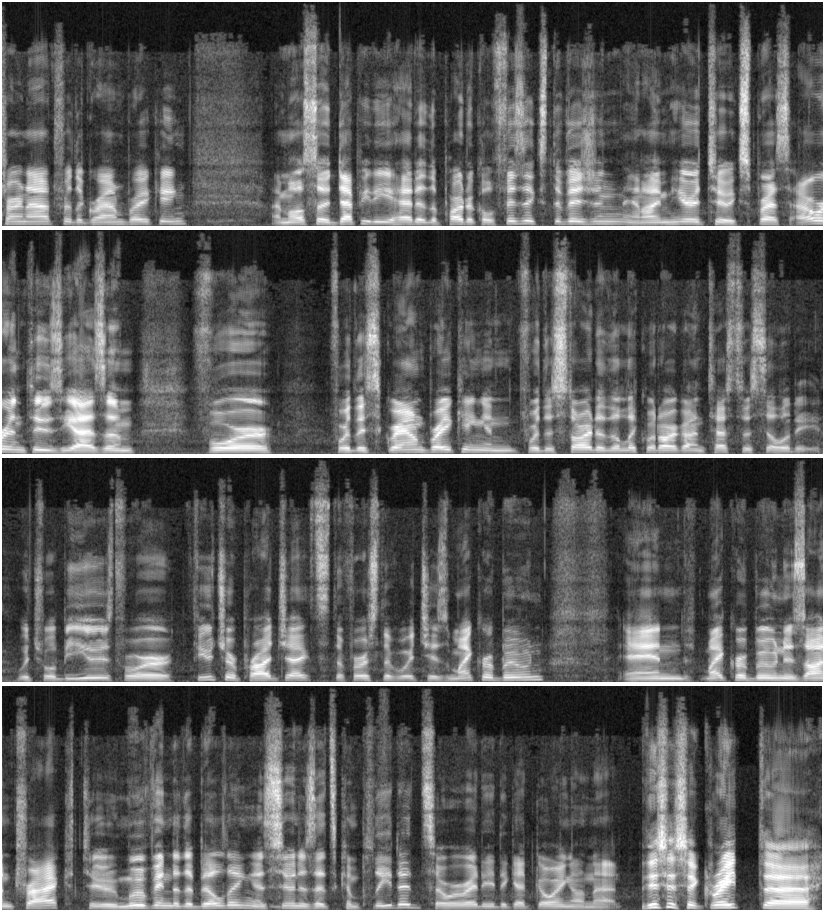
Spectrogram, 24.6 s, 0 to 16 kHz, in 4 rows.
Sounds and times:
Speech: 0.0s - 1.4s, 2.0s - 16.4s, 17.0s - 24.6s.

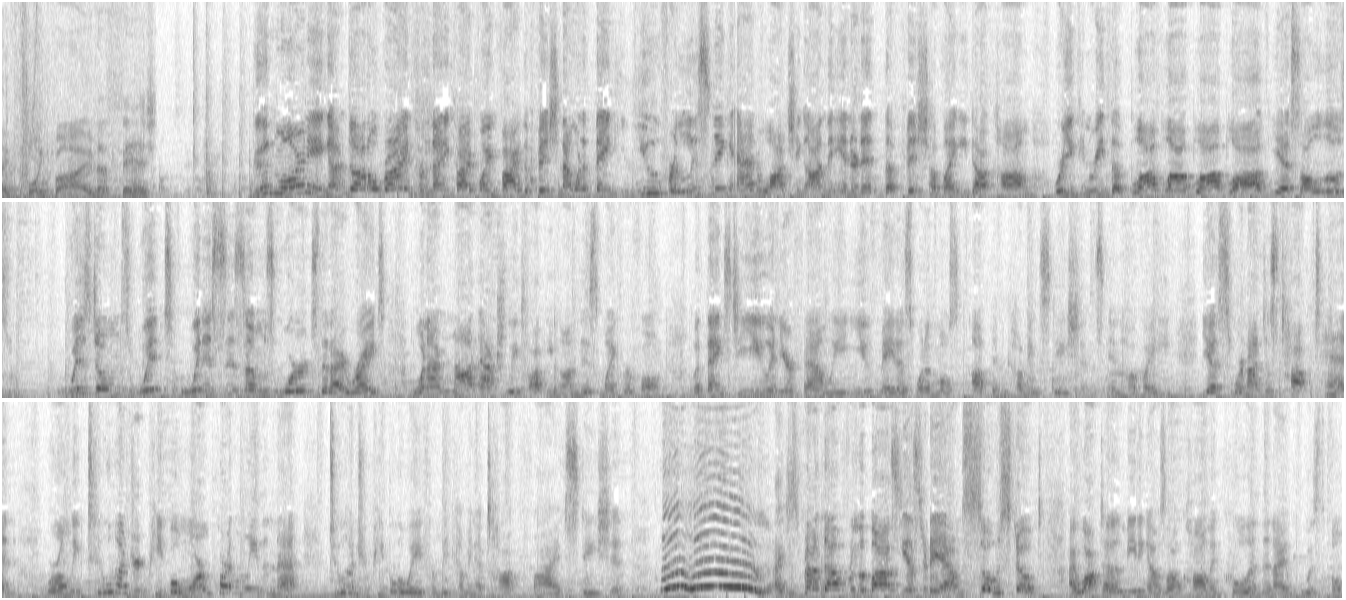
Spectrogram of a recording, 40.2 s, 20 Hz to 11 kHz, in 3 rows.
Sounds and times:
Music: 0.0s - 40.2s.

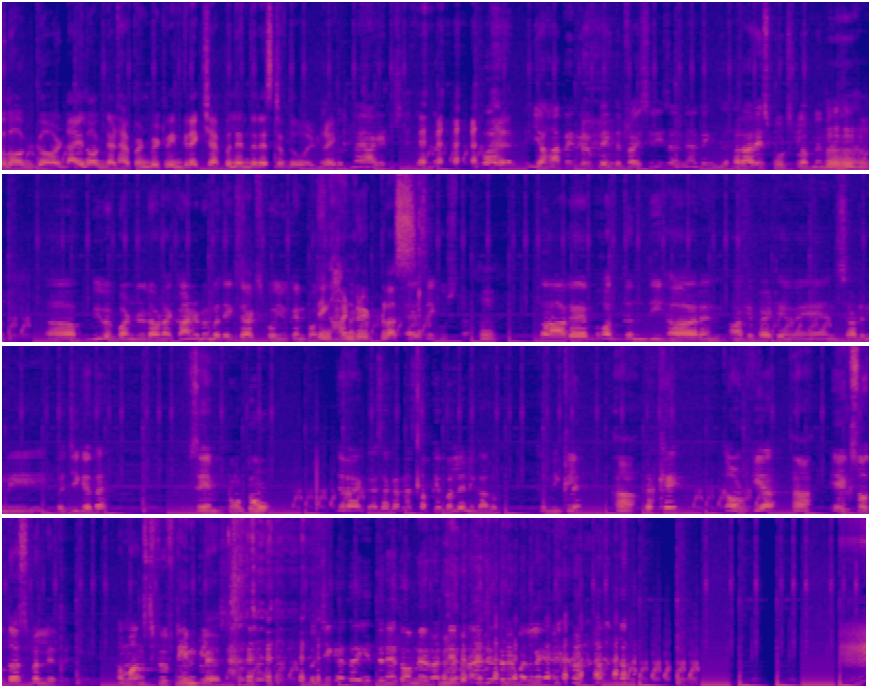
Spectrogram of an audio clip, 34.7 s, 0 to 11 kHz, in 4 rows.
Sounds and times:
Speech: 4.7s - 13.2s.

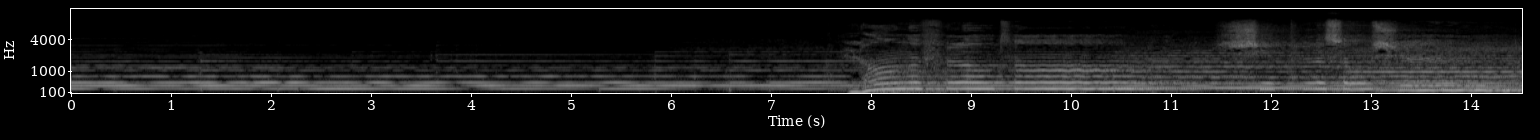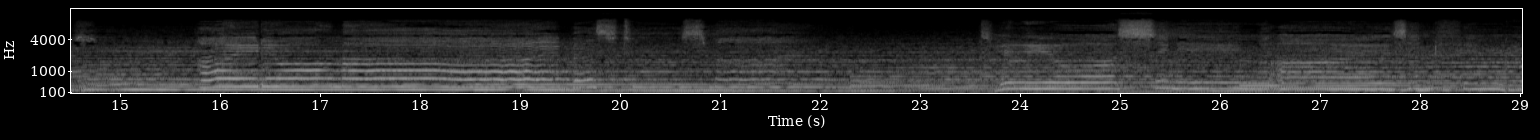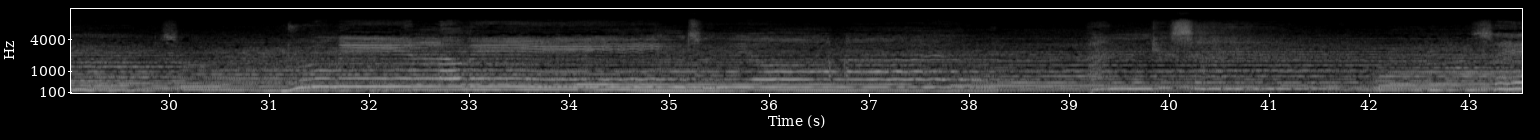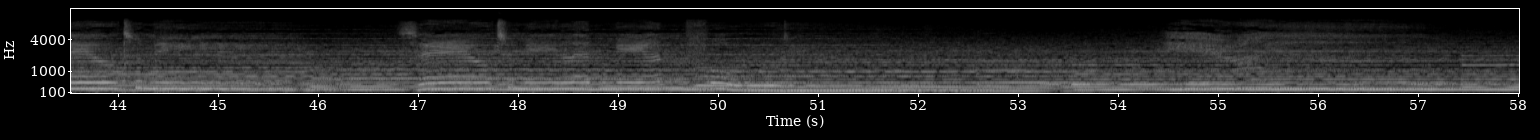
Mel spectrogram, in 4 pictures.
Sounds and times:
Music: 0.0s - 58.0s.

